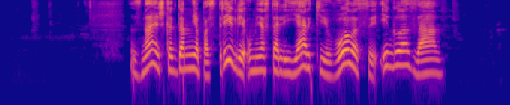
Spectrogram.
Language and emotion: Russian, positive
